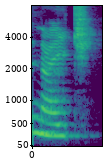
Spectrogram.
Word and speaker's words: Nike: la victoire en grec en anglais ça se prononce mahiki et en français et en haïti c'est nike en ça veut dire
